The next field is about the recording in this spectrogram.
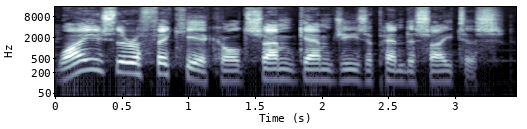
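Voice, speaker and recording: A man with a voice of middling pitch talks as one of a podcast panel. His delivery is that of casual chat among friends. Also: big pitch swings, normal speed, faint music behind.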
